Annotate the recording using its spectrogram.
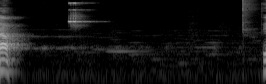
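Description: A short, high electronic chime about a second in, fading within half a second: the button-press sound of an Android control app as one of its on-screen switches is tapped.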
